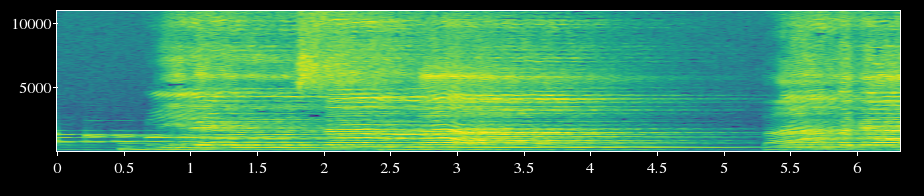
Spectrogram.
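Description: Chanting voice over music in long phrases. One phrase begins about half a second in, and a new one starts just before the end after a brief dip.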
